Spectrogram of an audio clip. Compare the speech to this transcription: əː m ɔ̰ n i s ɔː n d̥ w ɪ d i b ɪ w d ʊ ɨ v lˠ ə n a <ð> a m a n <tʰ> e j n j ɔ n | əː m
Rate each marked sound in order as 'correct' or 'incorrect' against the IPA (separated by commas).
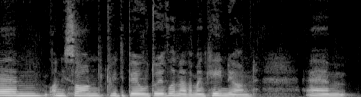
correct, incorrect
